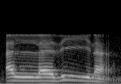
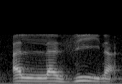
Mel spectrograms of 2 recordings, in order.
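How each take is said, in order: First: The middle consonant is a non-buzzing sound. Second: The middle consonant is a buzzing z sound. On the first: The speaker calls it right. "Di sini huruf apa? Huruf zal" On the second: The speaker calls it wrong. "Macam tu lah bunyi huruf zai. Allazina. Itu kalau huruf zai"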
